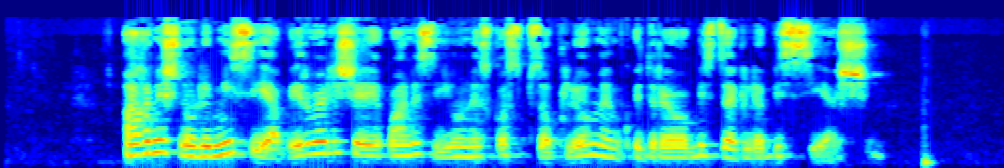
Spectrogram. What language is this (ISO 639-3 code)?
kat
